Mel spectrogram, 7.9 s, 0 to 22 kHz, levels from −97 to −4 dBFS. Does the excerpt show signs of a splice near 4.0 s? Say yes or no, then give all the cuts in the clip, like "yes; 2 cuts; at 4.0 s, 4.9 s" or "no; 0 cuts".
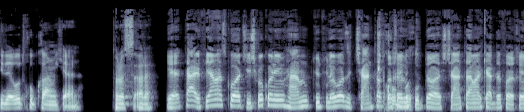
no; 2 cuts; at 2.4 s, 5.8 s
